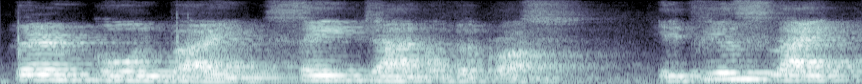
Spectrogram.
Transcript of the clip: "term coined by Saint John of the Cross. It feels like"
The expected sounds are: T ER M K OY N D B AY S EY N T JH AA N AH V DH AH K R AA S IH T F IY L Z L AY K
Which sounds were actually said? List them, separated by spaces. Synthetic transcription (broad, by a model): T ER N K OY L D B AY S EY N T JH AA N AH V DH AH K R AA S IH T F IY L S L AY K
